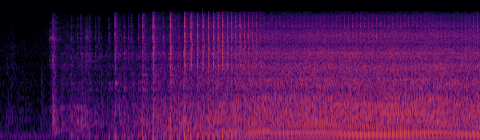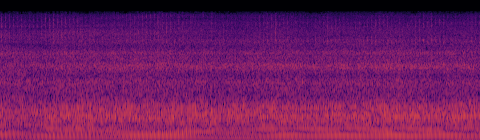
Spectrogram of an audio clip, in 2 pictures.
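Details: Scotts push mower with a Briggs & Stratton Quantum engine, after a carb clean (it had a fuel leak) and a replaced self-propel lever: a few pulls, then it catches and settles into a smooth, even, steady run with no misses or knocks. Normal running.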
